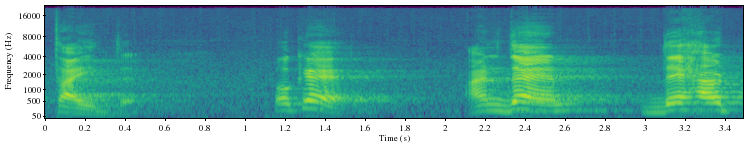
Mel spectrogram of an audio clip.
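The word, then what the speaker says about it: taille: named okay so pronunciation A lot of people tend to pronounce like today no that's a Thai okay and then they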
